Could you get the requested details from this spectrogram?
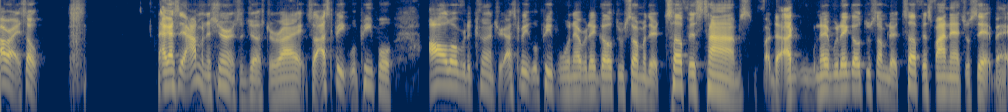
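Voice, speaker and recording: A man with a strong Southern US accent speaks in an animated tone at a fairly quick pace, his medium pitch showing ordinary variation. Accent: thick Southern. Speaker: sports podcast host, former football coach. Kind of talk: casual livestream chat. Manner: animated, repetitive.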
